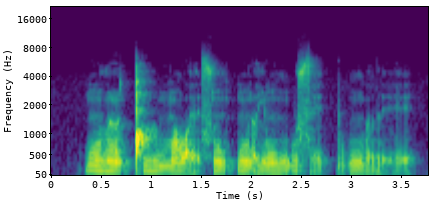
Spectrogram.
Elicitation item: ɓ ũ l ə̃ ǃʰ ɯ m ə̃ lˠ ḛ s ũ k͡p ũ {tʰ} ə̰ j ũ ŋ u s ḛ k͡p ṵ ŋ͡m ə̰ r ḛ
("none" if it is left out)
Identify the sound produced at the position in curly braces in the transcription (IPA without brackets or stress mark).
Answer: ɾ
